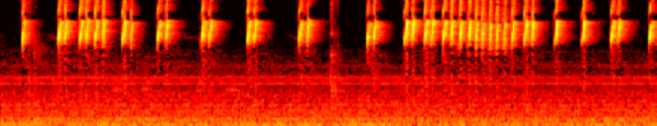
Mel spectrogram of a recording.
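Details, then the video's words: A Kinoi sings long, clear 'tembakan' bursts used for training songbirds: a lively stream of crisp high chirps, singly and in quick clusters, with a fast run of rapid notes in the middle. "TEMBAKAN PANJANG, SUARA JERNIH BURUNG KINOI"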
